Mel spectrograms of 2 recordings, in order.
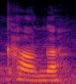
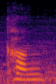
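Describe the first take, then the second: First: The final consonant is audibly released. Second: The final consonant is clipped short. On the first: The speaker calls it wrong. "I don't say kung" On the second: The speaker calls it right. "it's very terminal. I say kung"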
